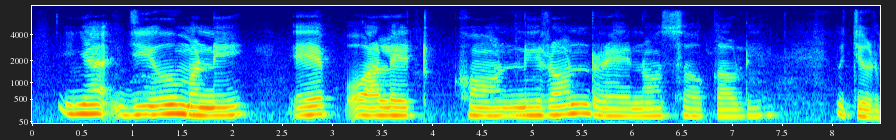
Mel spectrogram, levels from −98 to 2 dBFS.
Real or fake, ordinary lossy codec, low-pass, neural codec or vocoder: real; none; 7.2 kHz; none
